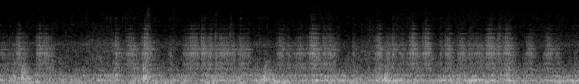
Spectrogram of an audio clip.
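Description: Running noise of the Twilight Express sleeper train heard inside a passenger coach: a steady rumble of wheels on rails, with a few irregular sharp clicks from the track.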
